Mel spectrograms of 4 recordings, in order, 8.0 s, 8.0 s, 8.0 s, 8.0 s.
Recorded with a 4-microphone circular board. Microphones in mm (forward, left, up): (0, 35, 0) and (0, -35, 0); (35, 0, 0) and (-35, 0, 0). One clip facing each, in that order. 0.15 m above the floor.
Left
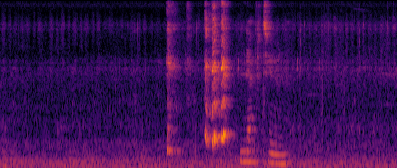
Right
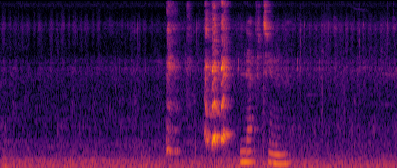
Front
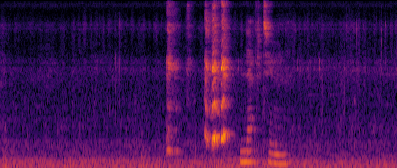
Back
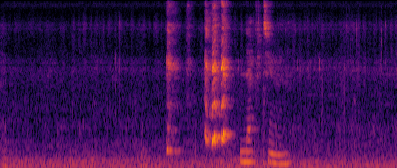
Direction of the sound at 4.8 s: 140° right.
